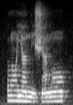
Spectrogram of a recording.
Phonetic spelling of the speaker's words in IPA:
l ɔ̃˧ j ã˧ n i˨ ʃ ã˨˦ ɡ ɔ̃˦

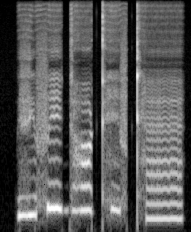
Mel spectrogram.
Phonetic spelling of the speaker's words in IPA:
vʲ ɵ˨ f e˦ ɡʱ ɑ˦ kʰ e̤˦ f kʰ æ˨

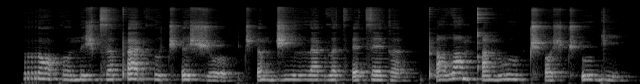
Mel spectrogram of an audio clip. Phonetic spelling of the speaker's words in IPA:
r ɔ k o n ɨ ʒ d͡z ɐ pʼ a ɡ θ u t͡ʃʼ ɘ ʃ ʒ o | t͡ʃʼ ɐ m d͡ʒ i lː a ɡ ð ɐ t͡sʼ ɛ t͡s ɛ ɡ ɐ | pʼ ɛ ðˤ e m qʼ ɛ m β u ɡ t͡ʃʼ ɔ ʃ t͡ʃʼ u ɡ i

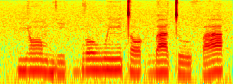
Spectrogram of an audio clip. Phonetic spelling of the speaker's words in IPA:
j ɔ̃˦ b i˧ ɡ͡b o˦ w ĩ˦ t ɔ˧ ɡ͡b a˧ t u˨ f a˨˦

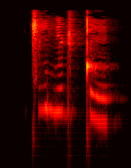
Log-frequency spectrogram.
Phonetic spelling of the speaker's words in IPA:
ǁ i mʲ e ɖ i ʈ ǃ e

